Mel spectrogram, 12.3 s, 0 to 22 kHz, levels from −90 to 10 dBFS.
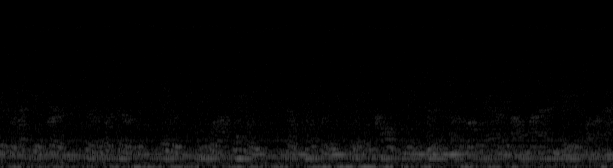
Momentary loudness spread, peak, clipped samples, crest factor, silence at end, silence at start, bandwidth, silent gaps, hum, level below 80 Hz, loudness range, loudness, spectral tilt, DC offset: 3 LU; -52 dBFS; under 0.1%; 14 dB; 0 s; 0 s; 17 kHz; none; none; -82 dBFS; 1 LU; -67 LUFS; -4.5 dB/octave; under 0.1%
